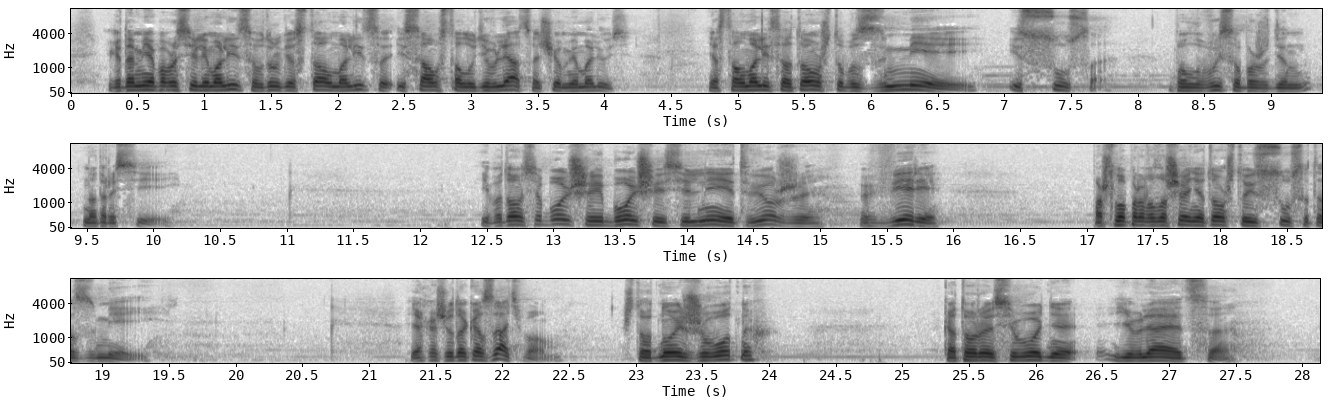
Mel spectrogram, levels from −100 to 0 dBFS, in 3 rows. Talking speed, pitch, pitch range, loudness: 130 wpm, 135 Hz, 120-150 Hz, -22 LUFS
